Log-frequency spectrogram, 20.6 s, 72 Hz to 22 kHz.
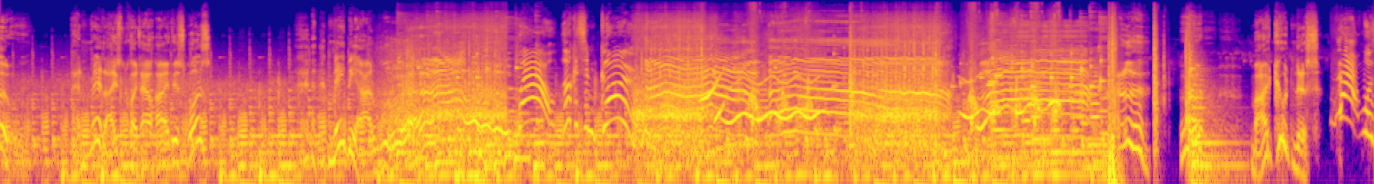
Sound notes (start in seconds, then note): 10.1 shouting; 17.9 panting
